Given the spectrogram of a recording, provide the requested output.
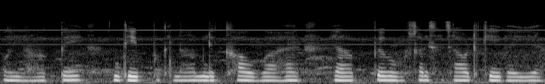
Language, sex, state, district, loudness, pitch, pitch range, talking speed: Hindi, female, Haryana, Charkhi Dadri, -18 LUFS, 185 Hz, 180-195 Hz, 165 wpm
